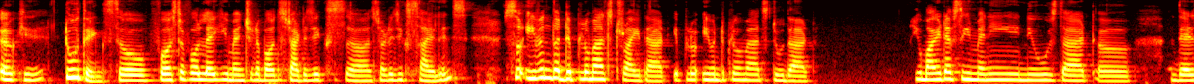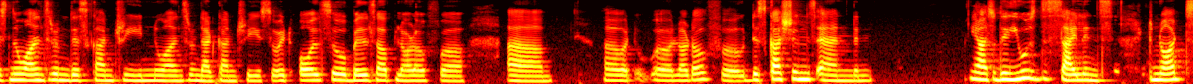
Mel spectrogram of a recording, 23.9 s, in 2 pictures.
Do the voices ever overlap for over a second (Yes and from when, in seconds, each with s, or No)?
No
